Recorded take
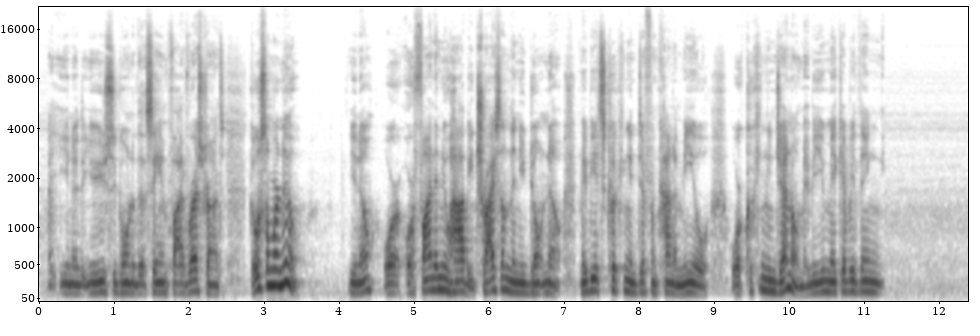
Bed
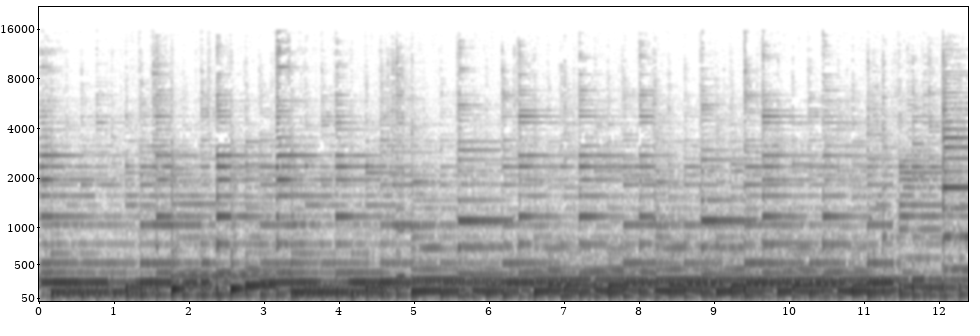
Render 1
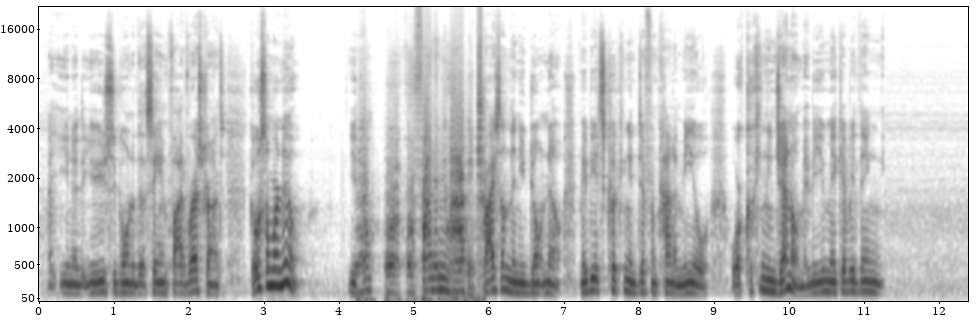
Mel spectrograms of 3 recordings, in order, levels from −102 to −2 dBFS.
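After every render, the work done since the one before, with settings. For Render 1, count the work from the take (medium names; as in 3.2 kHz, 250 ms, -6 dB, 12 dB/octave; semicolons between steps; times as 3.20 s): 4.21–5.94 s: comb filter that takes the minimum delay 2 ms; 9.29–10.10 s: treble shelf 2.7 kHz +8 dB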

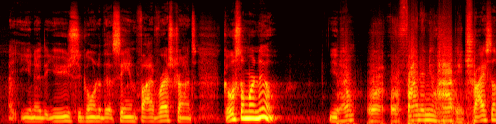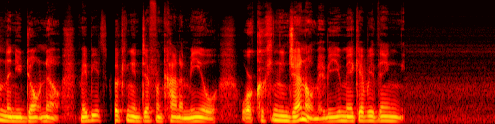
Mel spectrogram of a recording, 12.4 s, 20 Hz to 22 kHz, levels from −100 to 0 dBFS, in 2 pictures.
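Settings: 2.42–4.14 s: small resonant body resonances 220/900/1400 Hz, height 9 dB; 7.19–7.64 s: studio fade out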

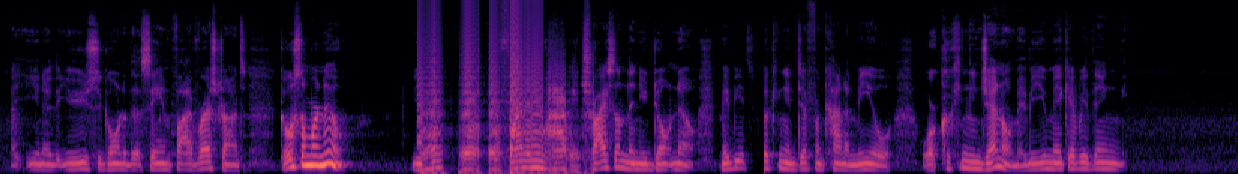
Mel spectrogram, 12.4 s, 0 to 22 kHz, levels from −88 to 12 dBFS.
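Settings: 4.17–5.43 s: square wave that keeps the level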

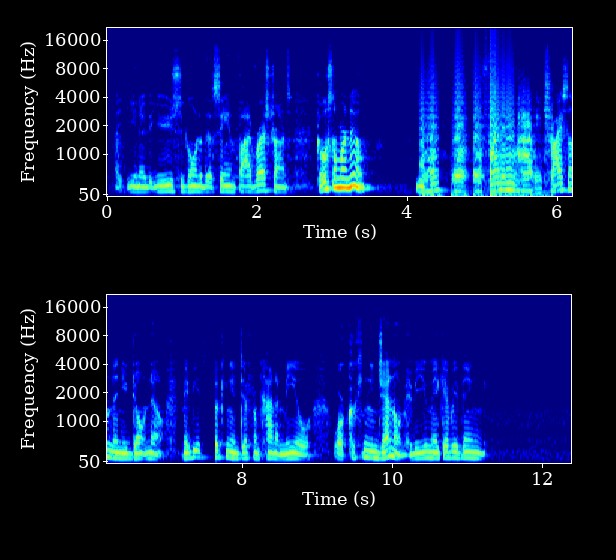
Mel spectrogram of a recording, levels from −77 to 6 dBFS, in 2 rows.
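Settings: treble shelf 6 kHz -6 dB; hum notches 50/100/150/200 Hz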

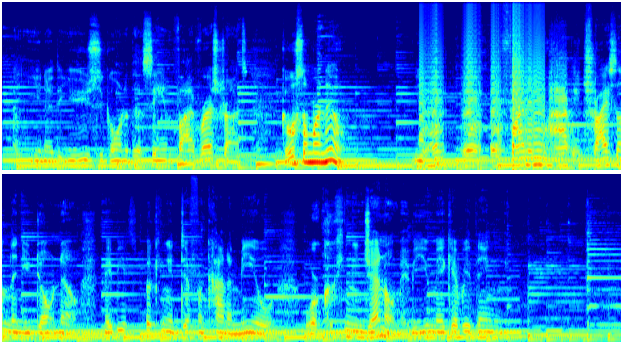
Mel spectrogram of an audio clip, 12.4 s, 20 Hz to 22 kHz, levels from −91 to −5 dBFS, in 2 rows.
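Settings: add bed -7 dB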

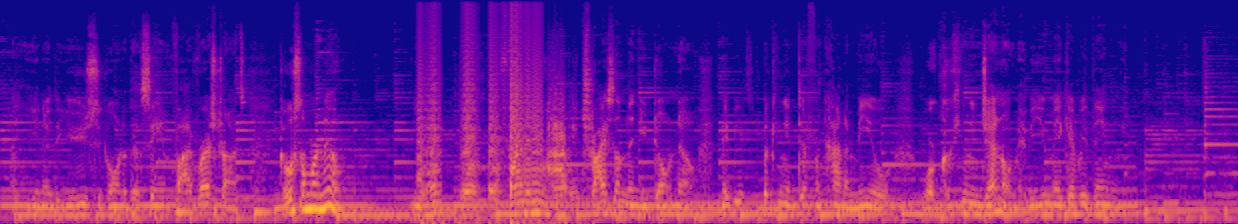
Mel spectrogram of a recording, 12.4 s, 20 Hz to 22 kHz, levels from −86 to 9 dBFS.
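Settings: trim +10 dB; peak limiter -3 dBFS, peak gain reduction 2.5 dB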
